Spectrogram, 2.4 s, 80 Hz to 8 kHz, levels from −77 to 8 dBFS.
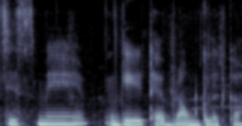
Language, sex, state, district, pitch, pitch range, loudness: Hindi, female, Delhi, New Delhi, 230 Hz, 220-240 Hz, -14 LUFS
